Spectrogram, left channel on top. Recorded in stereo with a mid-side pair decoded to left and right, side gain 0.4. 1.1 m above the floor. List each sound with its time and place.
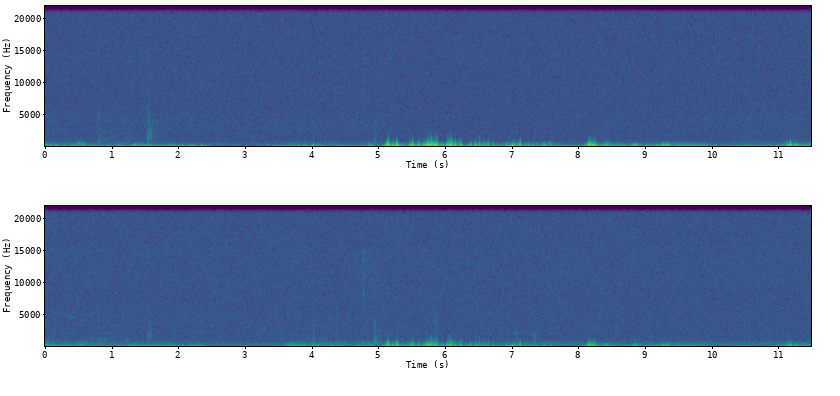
Only background noise.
